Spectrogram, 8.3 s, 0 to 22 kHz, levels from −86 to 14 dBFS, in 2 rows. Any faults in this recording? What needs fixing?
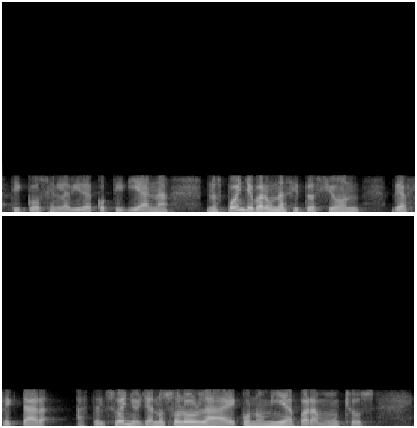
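No faults found; nothing here needs fixing.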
